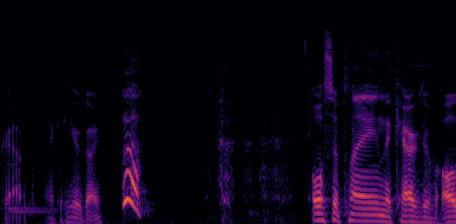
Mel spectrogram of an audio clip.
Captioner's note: giggles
